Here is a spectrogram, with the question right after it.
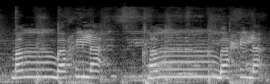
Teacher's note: Jadi ada nun mati bertemu dengan ba itu masuk ke dalam huruf bnya gitu. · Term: iqlab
